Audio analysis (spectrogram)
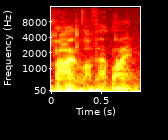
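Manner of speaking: low, hushed literary reading; dramatic reading. Shown as a demonstration. Host reading a favorite Alan Moore passage, hushed. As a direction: read it like a reverent passage. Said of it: "I wanted to read one of my favorite lines".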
